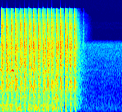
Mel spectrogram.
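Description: A long burst of rapid automatic gunfire, the shots evenly spaced. It cuts off suddenly about one and a half seconds in, leaving a faint hiss.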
